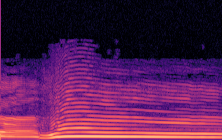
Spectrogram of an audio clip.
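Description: A voice drawing out the end of a shout of "Yes, sir!" into a long held call, slowly falling in pitch. About half a second in it dips and swoops back up, then carries on.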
